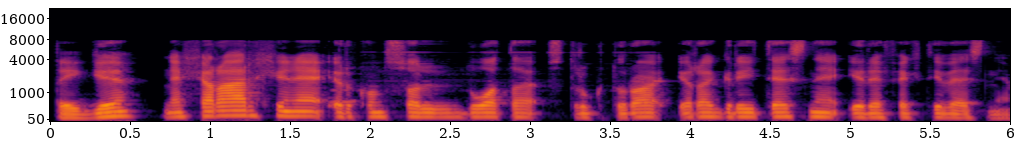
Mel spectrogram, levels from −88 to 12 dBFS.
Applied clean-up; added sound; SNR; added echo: neural mask model DeepFilterNet 3.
